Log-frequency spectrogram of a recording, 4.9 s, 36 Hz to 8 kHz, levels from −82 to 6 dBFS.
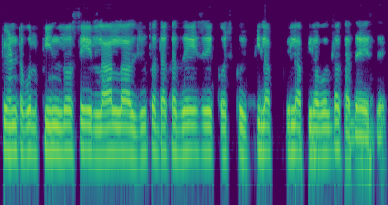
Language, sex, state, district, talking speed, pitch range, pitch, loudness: Halbi, male, Chhattisgarh, Bastar, 235 wpm, 140-150 Hz, 145 Hz, -15 LUFS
